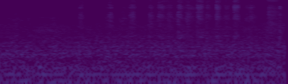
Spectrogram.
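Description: A brown alcohol marker with a chisel nib colors in a stem, giving a faint continuous scratchy rubbing of nib on paper with soft strokes and no voice.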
